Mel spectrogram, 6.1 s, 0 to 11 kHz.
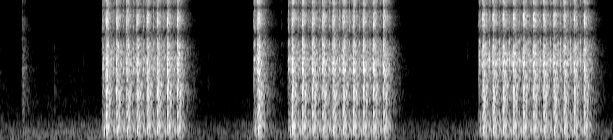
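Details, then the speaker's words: LCT RPK airsoft gun with a new Polar Star Fusion engine, dry-fired on a 90 cu in HPA bottle regulated to about 60 psi, no BBs loaded: three bursts of fast, even clacking at about ten shots a second; solenoid firing cleanly. "The gun is clicking, so the solenoid's firing."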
